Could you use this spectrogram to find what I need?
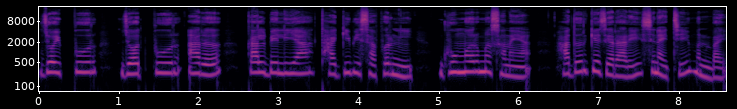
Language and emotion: Bodo, neutral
